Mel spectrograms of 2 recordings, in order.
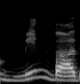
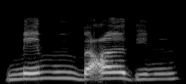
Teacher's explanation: نون ساکن ہے یعنی جزم والا ہے، اس کے بعد با آ گیا، تو ایسی صورت میں نون جو ہے وہ میم میں بدل جائے گا، اور اس کو من بعد نہیں، مم بعدن۔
